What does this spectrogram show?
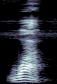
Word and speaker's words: walk: shine LG remains silent walk here L remains silent half here L remains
